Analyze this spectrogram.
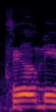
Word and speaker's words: Carmel: that's called caramel or is it pronounced caramel I got to know I pronounced carel careli it's not caramel the big debate of Carmel versus caramel tell us about Carmel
